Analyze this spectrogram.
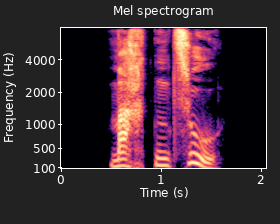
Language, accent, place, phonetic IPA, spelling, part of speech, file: German, Germany, Berlin, [ˌmaxtn̩ ˈdʊʁç], machten durch, verb, De-machten durch.ogg
- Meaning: inflection of durchmachen: 1. first/third-person plural preterite 2. first/third-person plural subjunctive II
